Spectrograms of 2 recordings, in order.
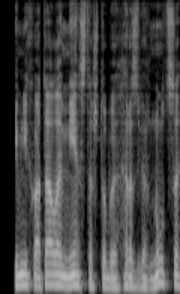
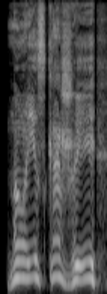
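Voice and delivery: high, drawn-out mock yell; yelled demand; 11 semitones higher, slower than usual. A narrator's reading. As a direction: wail the demand, pitch way up. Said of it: "завопил Николь". (протяжный вопль)

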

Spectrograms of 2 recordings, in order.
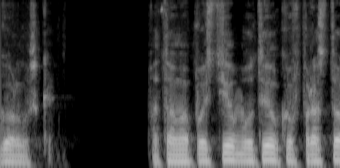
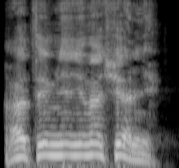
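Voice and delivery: very high-pitched, loud retort; defiant; 11 semitones higher, 5 dB louder than usual. Acted. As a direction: snap back that he can't order you. Electrician defies the chairman. (дерзко, высоким голосом)

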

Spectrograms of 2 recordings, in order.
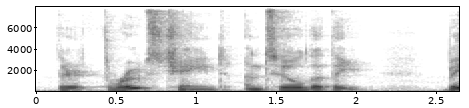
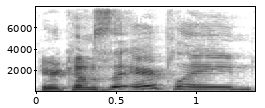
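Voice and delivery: put-on high, sing-song baby talk; playful spoon-feeding; 10 semitones higher, 5 dB louder than usual. Co-host playing the feeder offering a spoonful, high playful voice. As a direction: coax a baby to open up.

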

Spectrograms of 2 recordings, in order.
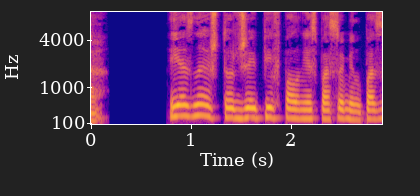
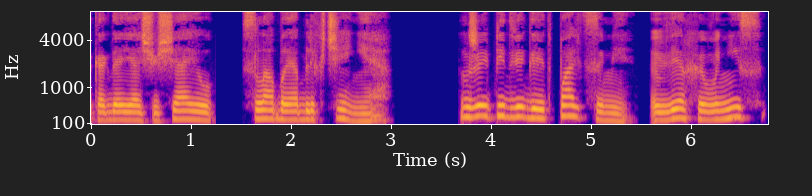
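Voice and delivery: ordinary delivery

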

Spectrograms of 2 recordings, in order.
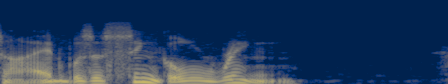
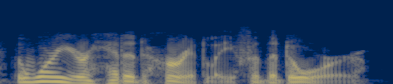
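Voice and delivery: ordinary delivery, nothing marked

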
